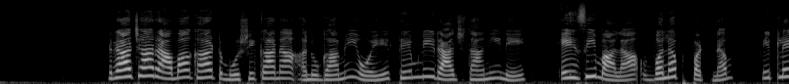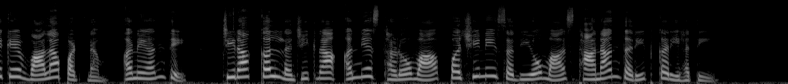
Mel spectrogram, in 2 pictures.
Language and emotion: Gujarati, neutral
